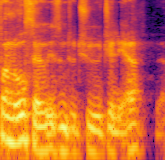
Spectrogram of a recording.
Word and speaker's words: Gilia: And it's polite when botanizing somebody's name to pronounce it in the way that he would pronounce it.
